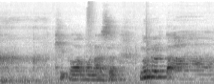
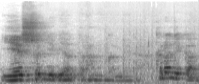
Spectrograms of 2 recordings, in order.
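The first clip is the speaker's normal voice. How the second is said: ordinary talk, nothing marked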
